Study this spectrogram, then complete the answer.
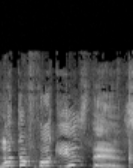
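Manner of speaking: high, slow, laughing outburst of disbelief.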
